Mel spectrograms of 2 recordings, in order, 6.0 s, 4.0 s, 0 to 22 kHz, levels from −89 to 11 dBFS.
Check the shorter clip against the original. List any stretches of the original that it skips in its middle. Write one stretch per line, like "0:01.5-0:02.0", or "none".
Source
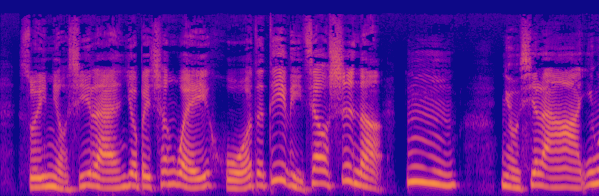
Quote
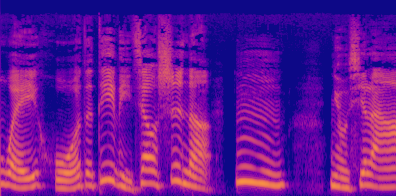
none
